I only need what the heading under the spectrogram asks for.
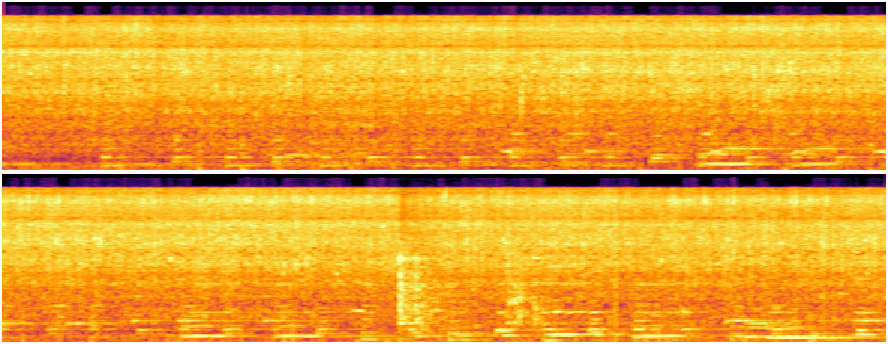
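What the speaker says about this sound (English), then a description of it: "Come back and do the other side of peppers while it's in the pan." Bell peppers fry in a hot pan with a loud, continuous sizzle and crackle, plus a brief scrape of movement near the end. No one speaks over it.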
